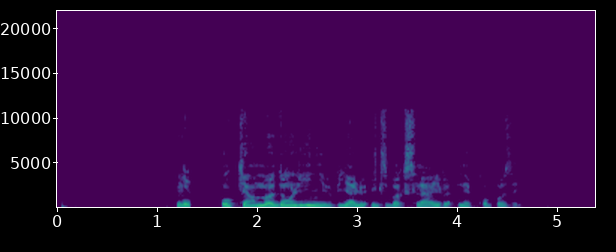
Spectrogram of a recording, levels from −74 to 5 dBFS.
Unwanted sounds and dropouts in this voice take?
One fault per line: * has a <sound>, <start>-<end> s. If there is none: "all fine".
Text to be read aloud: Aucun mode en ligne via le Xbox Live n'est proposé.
* has a laugh, 1.2-1.3 s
